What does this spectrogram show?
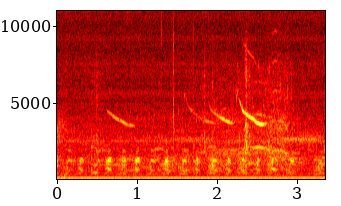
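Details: American coots, wetland birds of the rail family, in a spring marsh; short nasal notes repeated rapidly, about four per second, while thin descending whistles of other birds pass overhead above a steady low hum.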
